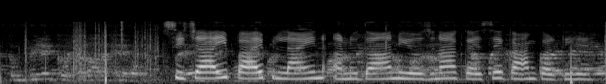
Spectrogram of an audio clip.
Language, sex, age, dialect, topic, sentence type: Hindi, female, 18-24, Marwari Dhudhari, agriculture, question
